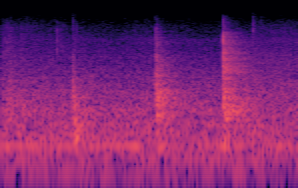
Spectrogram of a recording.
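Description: Three light, sharp clicks from handling a violin case and bow, unevenly spaced and each a little louder than the last.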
